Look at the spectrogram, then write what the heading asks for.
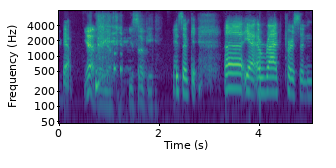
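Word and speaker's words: Ysoki: It's Yosoki. That. Yosoki? Yeah. Yeah, there you go. Yosoki.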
